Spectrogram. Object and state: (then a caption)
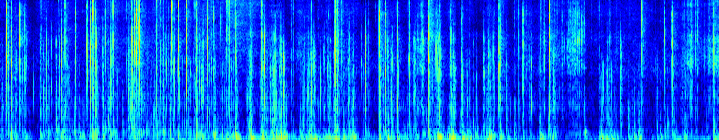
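Crinkled plastic zip bag. A small, thin, transparent plastic zip-lock bag, empty and hollow, is held up close to the recorder and crinkled and squeezed between the fingertips of both hands. A steady stream of dense, crackling crinkles and bright snaps rides over low, muffled handling thumps, with each crackle dying away almost instantly.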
